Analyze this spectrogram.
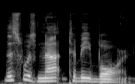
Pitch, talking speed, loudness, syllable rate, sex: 150 Hz, 265 wpm, -16 LUFS, 5.7 syllables/s, male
